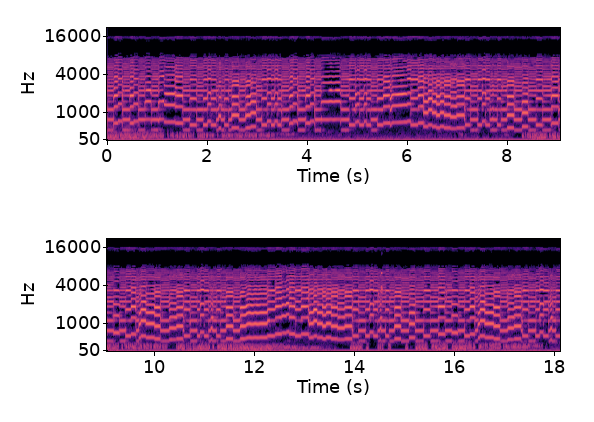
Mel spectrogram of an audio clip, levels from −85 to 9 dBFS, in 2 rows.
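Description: No technical faults can be heard anywhere in the recording. Nothing in the signal calls for a timestamp or a closer look.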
